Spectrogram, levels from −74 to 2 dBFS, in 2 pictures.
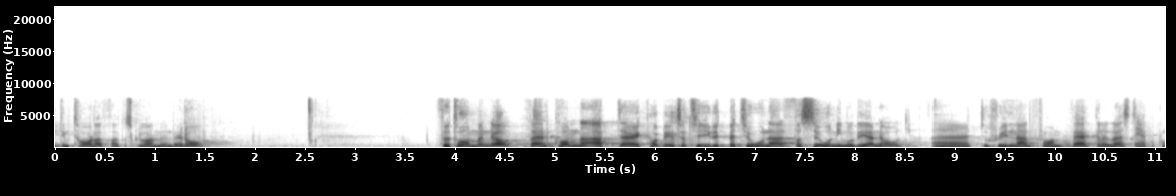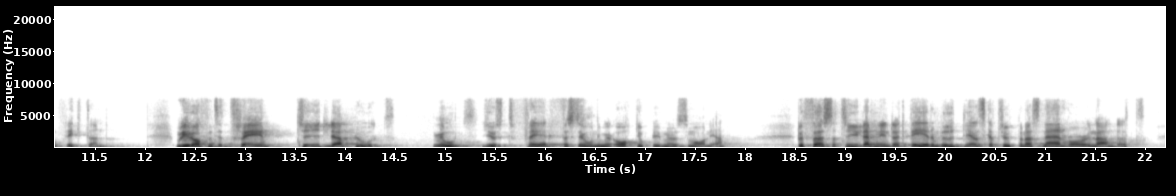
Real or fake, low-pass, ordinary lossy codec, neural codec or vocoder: fake; none; none; codec, 16 kHz, 1 kbps, X-Codec, HuBERT features, trained on balanced general audio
